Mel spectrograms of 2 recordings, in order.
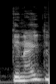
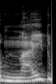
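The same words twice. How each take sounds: First: किनाइट with an extra ki before the n; wrong, k sounded. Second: नाइट starting straight on n; silent k. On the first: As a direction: say किनाइट as ki-nite. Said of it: "किनाइट नहीं". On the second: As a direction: say नाइट with no k before it. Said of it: "इसको नाइट बोला जाता है". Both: Shown as a demonstration.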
